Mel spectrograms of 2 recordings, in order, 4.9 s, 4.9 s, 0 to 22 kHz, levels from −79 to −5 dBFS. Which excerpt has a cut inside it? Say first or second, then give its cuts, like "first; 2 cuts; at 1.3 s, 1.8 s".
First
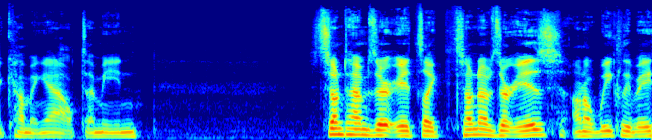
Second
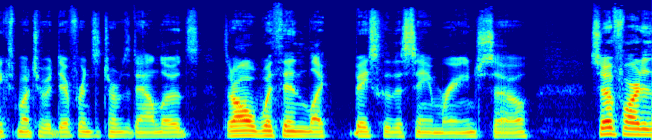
second; 1 cut; at 1.6 s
